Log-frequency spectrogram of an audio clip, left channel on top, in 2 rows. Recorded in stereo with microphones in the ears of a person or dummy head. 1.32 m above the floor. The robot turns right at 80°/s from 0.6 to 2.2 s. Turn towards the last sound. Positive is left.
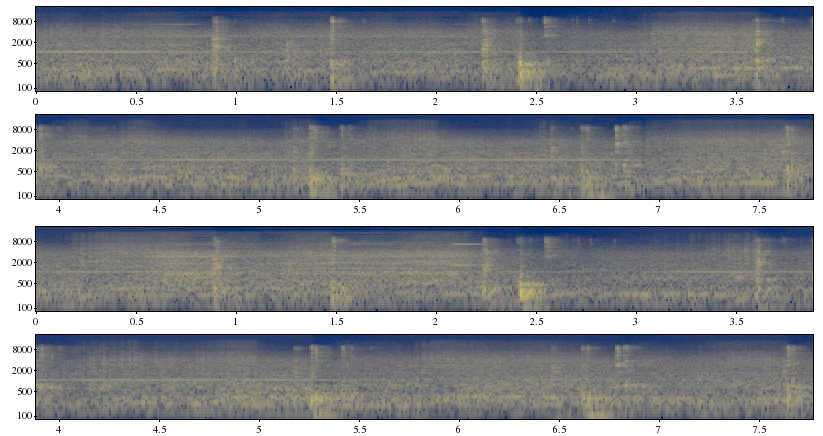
turn(degrees=55)  # may be behind; listen again after turning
